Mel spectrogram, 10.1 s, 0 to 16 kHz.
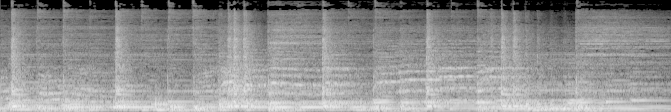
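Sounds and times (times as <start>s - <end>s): drum kit beating: 0.0s - 10.0s
live rock band playing: 0.0s - 10.0s.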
